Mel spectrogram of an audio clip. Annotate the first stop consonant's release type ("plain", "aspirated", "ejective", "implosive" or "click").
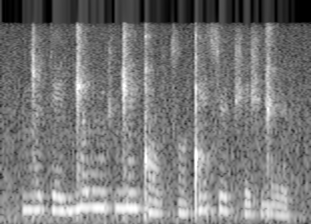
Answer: click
